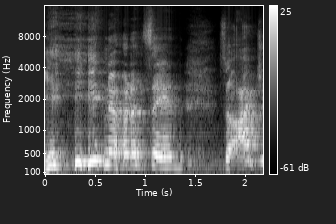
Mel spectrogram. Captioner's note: laughs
